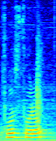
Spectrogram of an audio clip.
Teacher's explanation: los dientes se aproximan a los labios dejando un pequeño espacio para la salida del aire y pues podemos notar que las cuerdas vocales no vibran así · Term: consonante F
